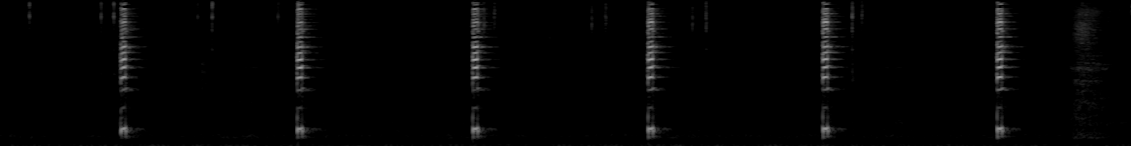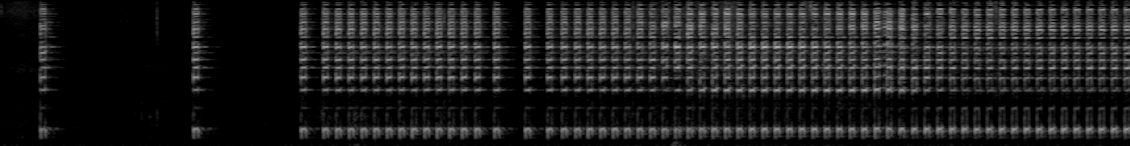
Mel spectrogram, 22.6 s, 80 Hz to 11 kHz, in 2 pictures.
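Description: Two-op-amp tempo generator circuit on a 130-in-1 electronic kit, giving short pitched beeps about every 1.7 seconds. About 14 seconds in, it switches to a fast pulsing buzz of roughly eight pulses a second.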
